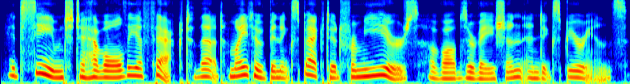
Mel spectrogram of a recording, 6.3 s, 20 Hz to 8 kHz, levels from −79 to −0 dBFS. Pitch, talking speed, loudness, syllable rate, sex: 195 Hz, 170 wpm, -16 LUFS, 4.6 syllables/s, female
